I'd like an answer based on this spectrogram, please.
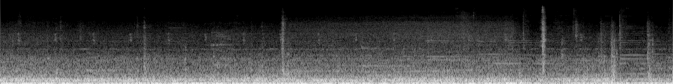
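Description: Motor vehicle engine running at idle: a loud, steady low rumble, with a few sharp clicks.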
